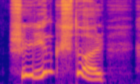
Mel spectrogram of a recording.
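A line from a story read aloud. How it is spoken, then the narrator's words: Exclamation of realization. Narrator (Russian): Хозяйка, наконец, поняла, воскликнула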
